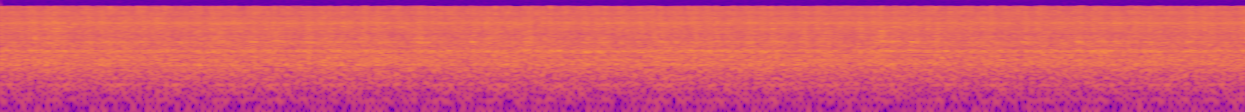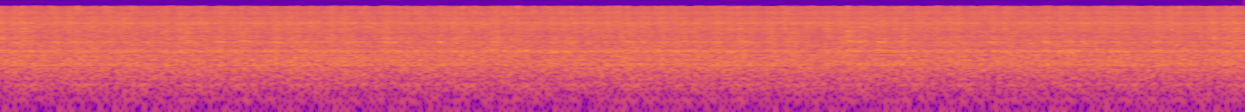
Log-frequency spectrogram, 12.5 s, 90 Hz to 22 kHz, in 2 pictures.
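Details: GE 7FDL16 locomotive diesel at high idle: steady, even roar with constant deep rumble, no knocks or misses; normal high idle.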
